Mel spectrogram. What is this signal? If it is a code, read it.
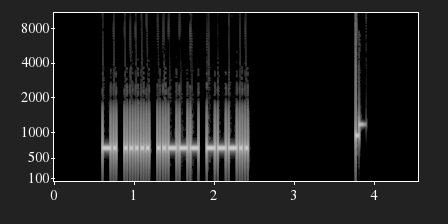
Morse code, heard as a keyed tone, about 34 wpm, 700 Hz. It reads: N528
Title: Common Cut Numbers - 4-Digit 35wpm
